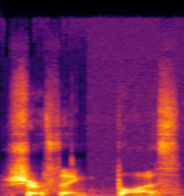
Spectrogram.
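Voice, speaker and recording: A man playing a sarcastic, morose undead sidekick with dry, deadpan muttering in a comedic audio drama. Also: on the low side, very slow, noisy background. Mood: sardonic, muttering.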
